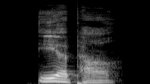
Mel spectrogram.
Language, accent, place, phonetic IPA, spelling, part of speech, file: German, Germany, Berlin, [ˈeːəˌpaːɐ̯], Ehepaar, noun, De-Ehepaar.ogg
- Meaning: married couple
